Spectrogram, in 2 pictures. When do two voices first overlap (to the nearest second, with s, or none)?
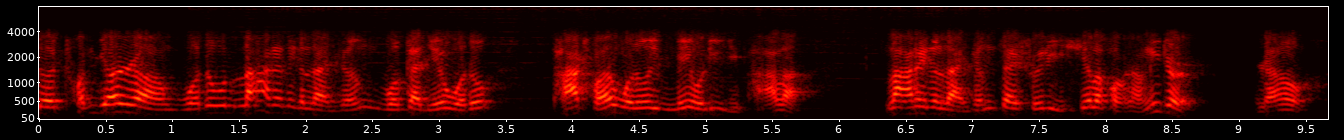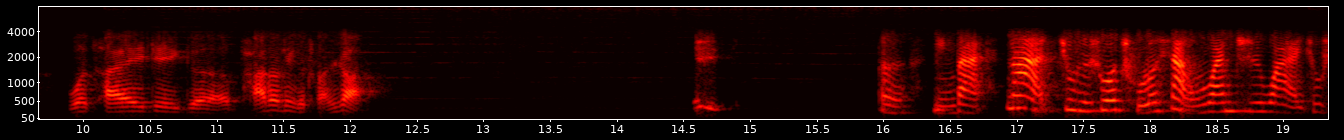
none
